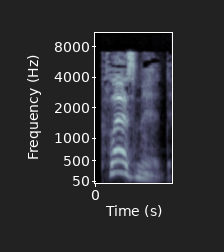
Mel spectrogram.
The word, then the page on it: plasmid: British English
